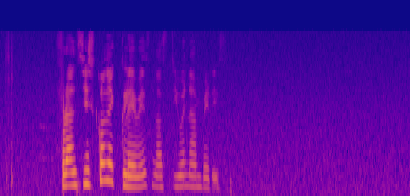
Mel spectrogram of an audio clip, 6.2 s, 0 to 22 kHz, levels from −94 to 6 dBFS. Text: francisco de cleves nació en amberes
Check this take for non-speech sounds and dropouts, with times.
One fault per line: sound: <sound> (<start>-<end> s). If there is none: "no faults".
no faults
